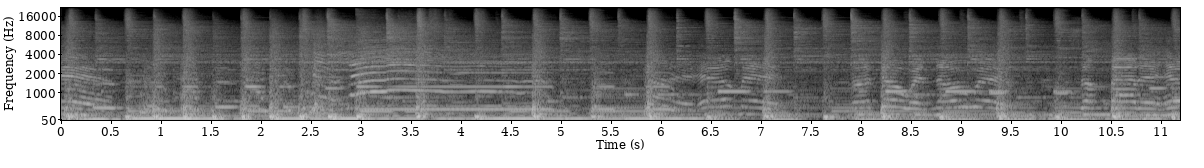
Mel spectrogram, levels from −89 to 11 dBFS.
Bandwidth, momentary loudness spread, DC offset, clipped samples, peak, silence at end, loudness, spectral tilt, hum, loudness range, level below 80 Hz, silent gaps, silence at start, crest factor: over 20 kHz; 8 LU; under 0.1%; under 0.1%; -4 dBFS; 0 s; -22 LUFS; -5.5 dB/octave; none; 5 LU; -30 dBFS; none; 0 s; 18 dB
